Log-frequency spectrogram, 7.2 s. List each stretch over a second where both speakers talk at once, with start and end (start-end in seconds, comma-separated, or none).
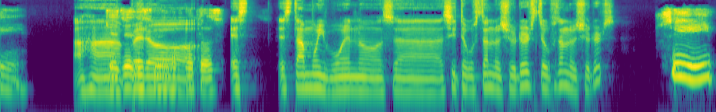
1.0-2.3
